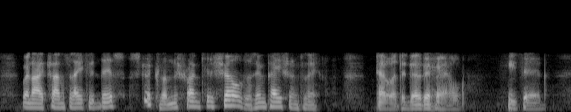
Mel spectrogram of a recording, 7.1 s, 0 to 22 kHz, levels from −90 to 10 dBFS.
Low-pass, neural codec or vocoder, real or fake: 3.6 kHz; codec, 44.1 kHz, 2.6 kbps, SNAC; fake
